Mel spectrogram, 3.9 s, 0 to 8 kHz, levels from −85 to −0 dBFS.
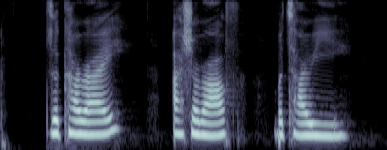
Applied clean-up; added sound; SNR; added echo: neural mask model RNNoise.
